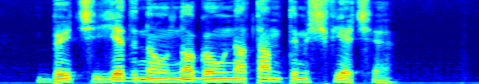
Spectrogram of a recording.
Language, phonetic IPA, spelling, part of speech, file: Polish, [ˈbɨt͡ɕ ˈjɛdnɔ̃w̃ ˈnɔɡɔ̃w̃ na‿ˈtãmtɨ̃mʲ ˈɕfʲjɛ̇t͡ɕɛ], być jedną nogą na tamtym świecie, phrase, Pl-być jedną nogą na tamtym świecie.ogg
